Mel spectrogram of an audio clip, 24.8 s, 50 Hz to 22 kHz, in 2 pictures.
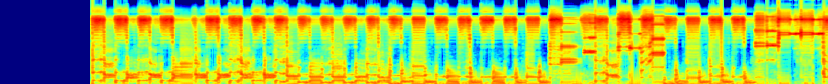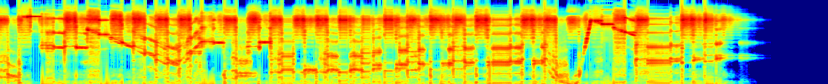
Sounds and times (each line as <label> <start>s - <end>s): Bass Drum 1.4s - 13.3s
Bass Drum 13.9s - 21.3s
